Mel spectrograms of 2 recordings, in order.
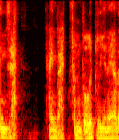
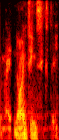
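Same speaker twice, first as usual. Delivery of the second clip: ordinary talk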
